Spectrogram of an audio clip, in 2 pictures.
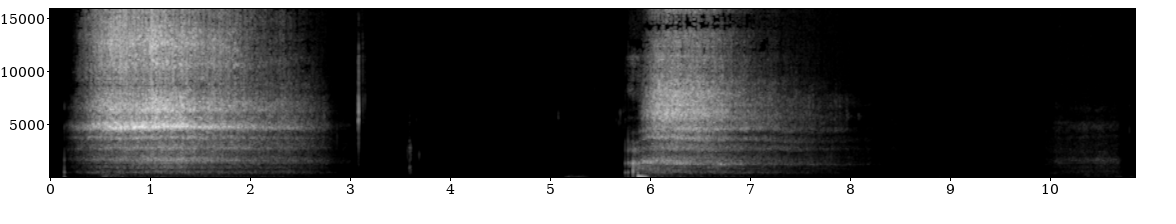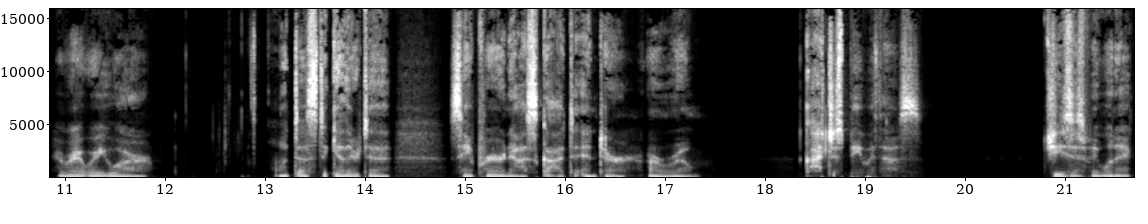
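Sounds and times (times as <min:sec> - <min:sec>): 
deep breathing in and out during a guided breathing exercise: 0:00.1 - 0:03.0, 0:05.8 - 0:08.5, 0:09.9 - 0:10.8, 0:14.3 - 0:14.8
speech: 0:10.9 - 0:11.9, 0:13.2 - 0:17.4, 0:18.4 - 0:19.6, 0:20.8 - 0:21.6.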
